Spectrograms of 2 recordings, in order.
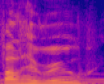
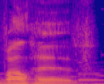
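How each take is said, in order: First: The name ends with an 'oo' vowel. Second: The name ends with a 'v' sound. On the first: The speaker calls it right. "it's Valheru!" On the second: The speaker calls it wrong. "It's not Valherve!"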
